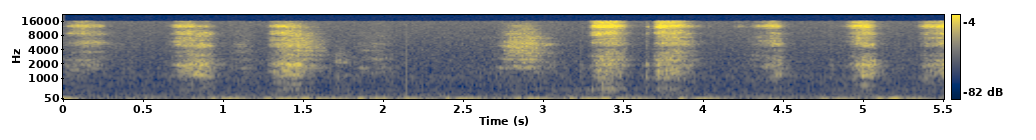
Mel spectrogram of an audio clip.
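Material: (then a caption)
Paper. A graphite pencil tip draws light strokes across a white paper page of a spiral-bound sketchbook resting on a desk. Short, bright, scratchy rasps repeat in quick bursts over a quiet low hum, each stroke fading quickly.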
